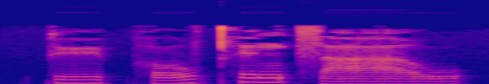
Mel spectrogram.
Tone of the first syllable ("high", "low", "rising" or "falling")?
low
